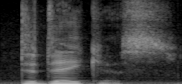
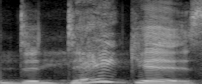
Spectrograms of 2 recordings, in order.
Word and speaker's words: DeDakis: I would say it the same way, only a little faster. I'd say DeDakis. Oh, DeDakis.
